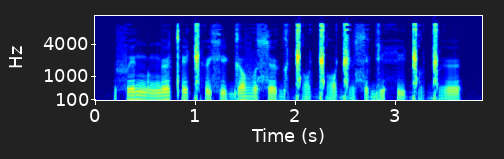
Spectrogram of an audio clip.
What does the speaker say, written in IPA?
fɪŋʊ ŋø tʼɪǁʰʏxʲø ɡʲɔvʊ søɡəɡ͡ǁɔ ɡ͡ǁɔɡ͡ǁʏsɪɡi hiɡ͡ǁʊ ɡ͡ǁø

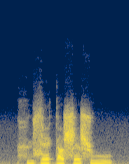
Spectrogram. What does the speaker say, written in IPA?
xʉzɛɡa ʂɛʂu

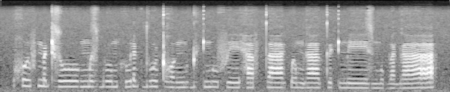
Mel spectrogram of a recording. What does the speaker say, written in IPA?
χʷɯːfmaʈzoː ŋ͡mɤzboːmhu ɾaʈd̪uːʈ ʁʷaŋ͡mud̪iʈ mu feːhaf t̪aːk͡pɤmɡaːt̪eʈ meːz mobaɡaː

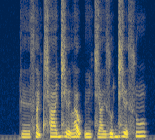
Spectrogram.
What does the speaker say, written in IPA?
ke˨ɪ̯sã˦˨t͡ɕʰä˦ d͡ʑḛ˦˨ɪ̯ la̰˦˨ʊ̯ʔĩ˨t͡ɕa˨ɪ̯zṵ˦˨ d͡ʑḛ˦˨ɪ̯sũ˦

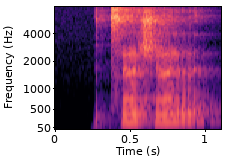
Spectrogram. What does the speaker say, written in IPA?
t͡sə̃ʃə̃r

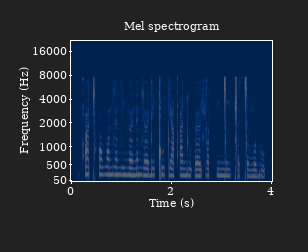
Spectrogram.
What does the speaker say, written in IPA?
qʼœǀʰɔ vɔnzənziŋœ nənzœdeǃu teqʼendu ʔœɕɔ t͡sʼiŋ͡ǀiǁə ǀeŋʷiɡu

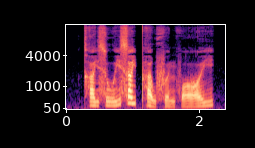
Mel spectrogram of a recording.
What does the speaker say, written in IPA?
kʰɐ˨jsuː˨˥jsɐ˥jpʰɐ˨˩w fɵ˨˩nfɔː˨˥j

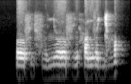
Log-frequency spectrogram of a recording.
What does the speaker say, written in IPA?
ofi̤ fo̤ ʎʊːfi̤lhɔnzʊ ɟɔ̤

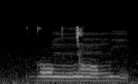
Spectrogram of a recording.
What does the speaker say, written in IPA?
doŋŋ͡ǀõmi

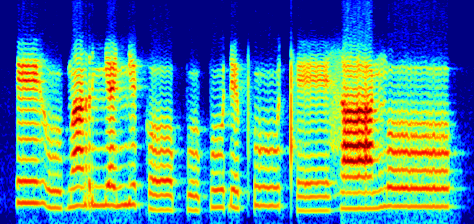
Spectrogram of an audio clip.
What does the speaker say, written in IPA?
eː˦ ɣu˨bã˦rɲɛ˦ ɲɪ˦koː˨ pu˨pu˦ɗɪ˦ pʰuː˦tʰeː˨zaː˦ ŋoː˦

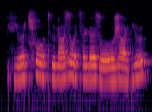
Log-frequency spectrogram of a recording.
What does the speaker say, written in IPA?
fʲɵə̯ t͡ɕʰoːtʰʉɳʌ zoə̯tʰœɳɽœ zoː ʐʌːɳpʲɵ

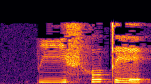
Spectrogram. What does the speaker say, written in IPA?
piːshot̪e

